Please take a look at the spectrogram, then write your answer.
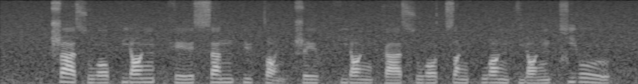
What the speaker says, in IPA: ʈ͡ʂ ä˥˩ s w ɔ˧˥ p j ɑ˥ ŋ pʰ e˧˥ ɪ̯ s a˥ n t̪ y˧˥ t̪ ɑ̰˨˩ ŋ ʈ͡ʂ e˥˧ ɪ̯ pʰ j ɑ˥˩ ŋ k ä˧˥ s w ɔ˧˥ t͡s ɑ˧ ŋ x w ɑ˥˩ ŋ t̪ j ɑ˧˥ ŋ t͡ɕ j o˥˩ ʊ̯

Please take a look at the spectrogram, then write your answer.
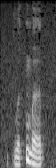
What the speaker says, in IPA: kʷ ɐ˨˥ k̚ m ɐ˨ t̚

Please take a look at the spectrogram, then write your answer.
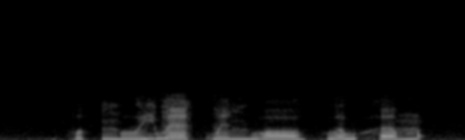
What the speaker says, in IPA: p ʊ˨˥ k̚ ŋ uː˨˥ j w ɛː˥ k̚ w ɪ˨˧ ŋ w ɔː˨ kʷ ɐ˥ w h ɐ˨˥ m

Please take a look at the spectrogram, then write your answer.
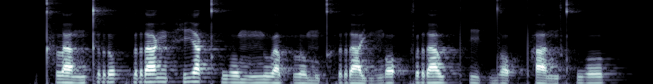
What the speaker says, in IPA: kʰ l a˩˦ n t r o˥˩ k̚ r a˥˩ ŋ h i˥˩ a̯ kʰ w o˧ m n u˨˩ a̯ p l o˨˩ m kʰ r a˨˩ j ŋ ɔ˦˥ ʔ k r a˥˩ w pʰ i˨˩ ʔ d ɔ˨˩ ʔ pʰ a˨˩ n kʰ w o˦˥ k̚

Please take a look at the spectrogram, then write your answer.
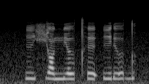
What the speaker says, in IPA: i ç ɒ mʲ ɒ ʊ̯ tʰ e ʔ i ɾʲ o d

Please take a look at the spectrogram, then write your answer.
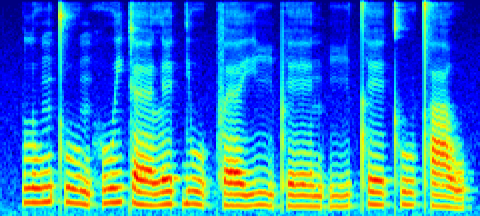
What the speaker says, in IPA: l u˧˥ ŋ t̪ʰ uː˧˩ ŋ h uː˧˥ j k ɛː˩ l e˧ t̚ j uː˧˩ k̚ f ɛː˩ j iː˧˩ pʰ eː˩ n ʔ iː˩˧ t̪ʰ e˧ kʰ u˧ t̪ʰ a˧˩ w

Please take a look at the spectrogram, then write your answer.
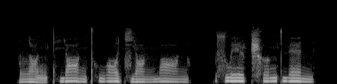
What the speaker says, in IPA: l ɑ̰˨˩ ŋ t̪ʰ j ɑ˥˨ ŋ t̪ʰ w ɔ˥˨ t͡ɕ j ɑ˨˦ ŋ m ɑ˥˨ ŋ | s w e˦ ɪ̯ ʈ͡ʂʰ ɤ˦ ŋ t̪ ɥ ɛ˥˨ n

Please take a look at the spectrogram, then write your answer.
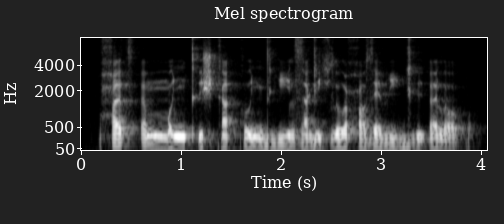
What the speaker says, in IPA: ħ ɐ t͡sʼ ɐ mː ɔ ɲ kʼ ɨ ʃ k a ʔ k o ɲ dʱ i l z a ɡ ɛ ç l o ħ ɔ z ɛ v i ɡʱ ɨ ʔ ɐ l ɔ p

